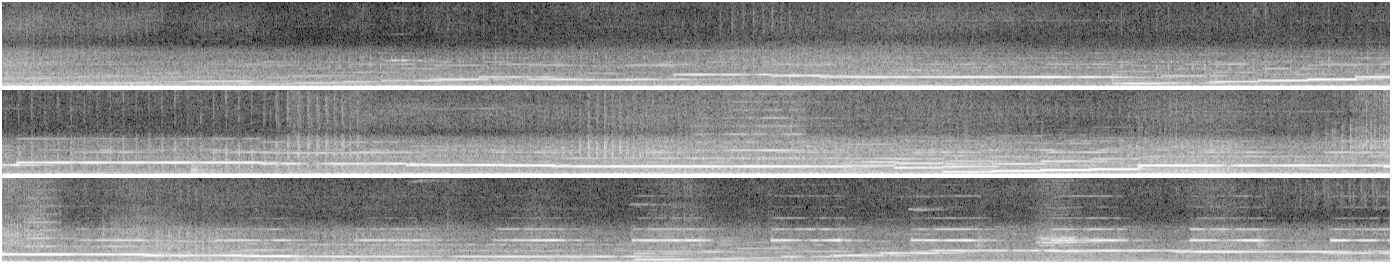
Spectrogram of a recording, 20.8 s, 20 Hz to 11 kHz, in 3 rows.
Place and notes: Daya Rd., Daya Dist., Taichung City - walking in the traditional market
traditional market, traffic sound, vendors peddling, Traditional market area, Binaural recordings, Sony PCM D100+ Soundman OKM II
